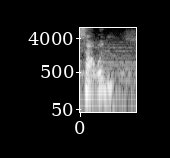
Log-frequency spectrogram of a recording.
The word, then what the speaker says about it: Samhain: But it's pronounced Samhain.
